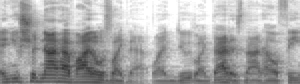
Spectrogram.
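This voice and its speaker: A man with a bright, sharp tone speaks at a moderate pace in a medium pitch. His pitch swings very widely on a very clean recording with a silent background. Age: 20s. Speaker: YouTuber and podcaster. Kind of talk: casual monologue. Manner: animated.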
